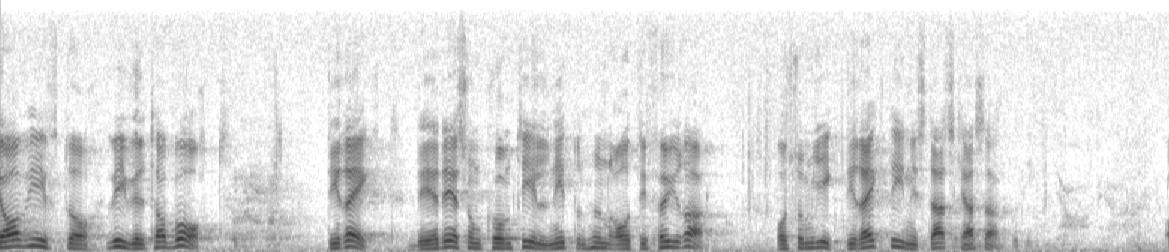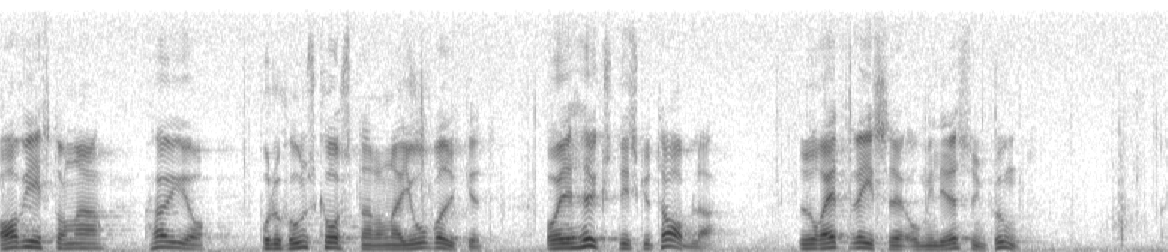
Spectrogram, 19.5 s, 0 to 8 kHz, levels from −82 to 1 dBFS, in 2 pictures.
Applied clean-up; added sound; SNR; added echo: none; none; none; none.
